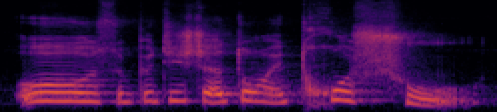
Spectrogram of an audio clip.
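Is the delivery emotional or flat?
emotional. It is said with strong, lively emotion.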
